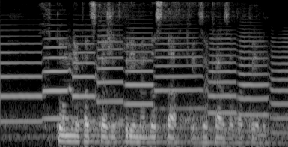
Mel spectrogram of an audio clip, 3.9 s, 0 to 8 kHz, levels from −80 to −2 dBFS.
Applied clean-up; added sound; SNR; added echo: none; Trumpet; 3 dB; reverberation time 1.5 s.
